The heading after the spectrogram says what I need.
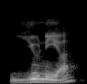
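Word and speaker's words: eupnea: some fun ones here unia again silent P because we're Americans Yia refers to normal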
